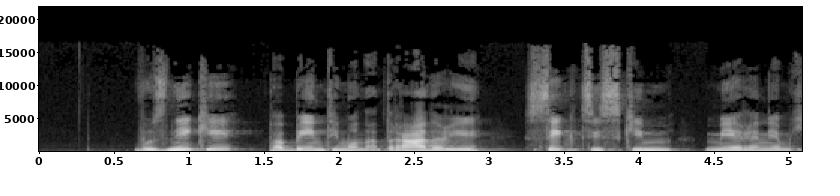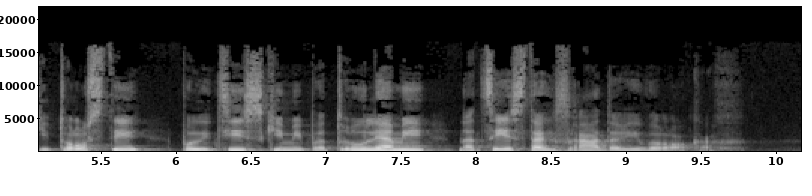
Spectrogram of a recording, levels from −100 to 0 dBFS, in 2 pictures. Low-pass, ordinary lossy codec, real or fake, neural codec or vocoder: 19.8 kHz; MP3, 64 kbps; real; none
